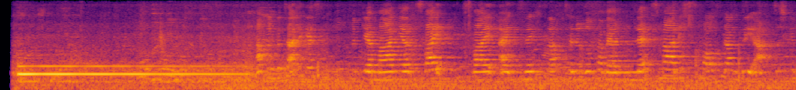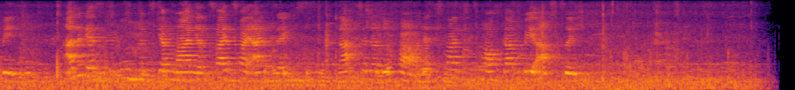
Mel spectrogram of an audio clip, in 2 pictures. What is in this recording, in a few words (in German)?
Flughafen Ansagen; Germania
